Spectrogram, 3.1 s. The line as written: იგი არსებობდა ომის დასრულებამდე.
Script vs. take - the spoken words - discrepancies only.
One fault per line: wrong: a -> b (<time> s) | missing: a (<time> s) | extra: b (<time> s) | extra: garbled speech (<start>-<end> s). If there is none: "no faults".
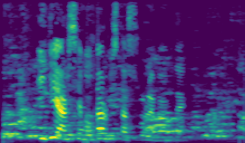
no faults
